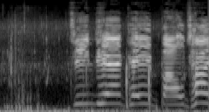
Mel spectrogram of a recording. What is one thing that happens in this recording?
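Water splashes around a swimmer at the surface.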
